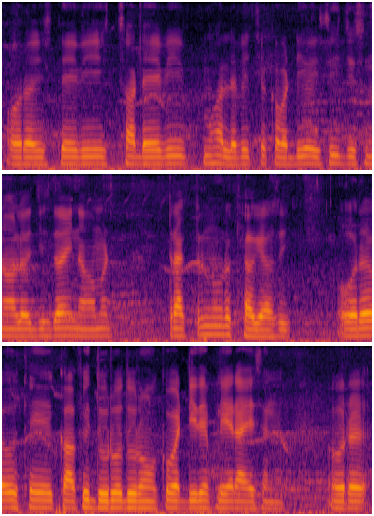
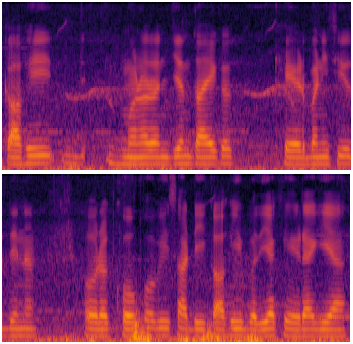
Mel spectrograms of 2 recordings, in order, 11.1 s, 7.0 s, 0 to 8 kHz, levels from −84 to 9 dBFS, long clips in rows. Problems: constant background noise, background conversations at intervals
